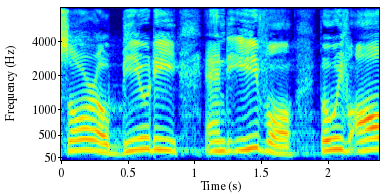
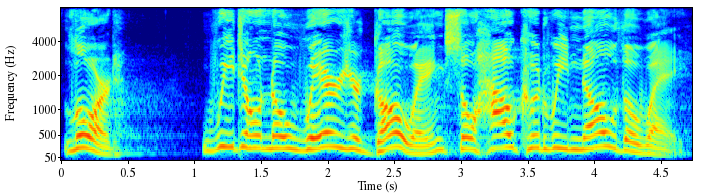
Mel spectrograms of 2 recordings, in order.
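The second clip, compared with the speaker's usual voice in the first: frustrated plea, slow and louder on where; pleading, fed-up disciple; exasperated; 3 semitones higher, 5 dB louder, slower than usual. Retold or imitated. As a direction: Thomas throwing up his hands at Jesus. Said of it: "you gotta imagine he's a bit exasperated here".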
